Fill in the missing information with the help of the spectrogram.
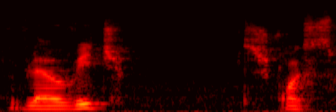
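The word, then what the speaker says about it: Vlahović: même perdu Chesny on a quand même du valovic vlaovic je crois que ça se prononce comme ça valovic vlaovic pardon vlaovic qui est qui est très bon qui est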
